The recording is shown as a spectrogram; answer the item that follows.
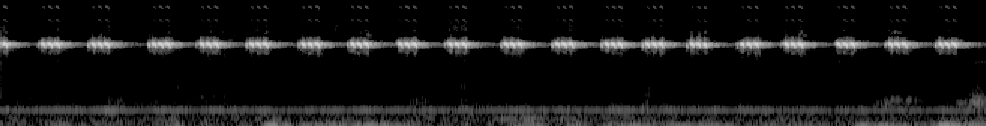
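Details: High-pitched cricket chirps, used as a rat repellent, pulsing regularly around four times per second with a thin steady tone and light low rumble behind.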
